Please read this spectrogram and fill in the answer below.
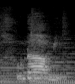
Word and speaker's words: tsunami: ইংরেজিতে এটা সিম্পলিফাই করে ঠিটাকে সাইলেন্ট রেখে উচ্চারণ করা হয় সুনামি।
